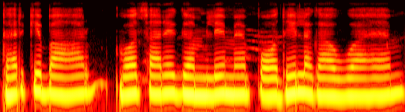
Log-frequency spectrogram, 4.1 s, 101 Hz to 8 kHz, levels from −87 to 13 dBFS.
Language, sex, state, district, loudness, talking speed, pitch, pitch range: Hindi, female, Jharkhand, Deoghar, -12 LUFS, 160 wpm, 205 Hz, 195-215 Hz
